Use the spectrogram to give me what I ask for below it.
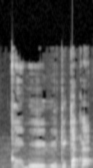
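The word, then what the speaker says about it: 蒲生元隆: これは、蒲生元隆って読みます。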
